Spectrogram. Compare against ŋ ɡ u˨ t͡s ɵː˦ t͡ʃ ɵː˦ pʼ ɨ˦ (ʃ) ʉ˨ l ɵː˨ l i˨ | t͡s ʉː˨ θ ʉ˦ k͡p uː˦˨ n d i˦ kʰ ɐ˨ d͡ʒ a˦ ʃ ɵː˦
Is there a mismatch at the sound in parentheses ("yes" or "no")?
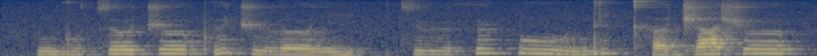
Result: yes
